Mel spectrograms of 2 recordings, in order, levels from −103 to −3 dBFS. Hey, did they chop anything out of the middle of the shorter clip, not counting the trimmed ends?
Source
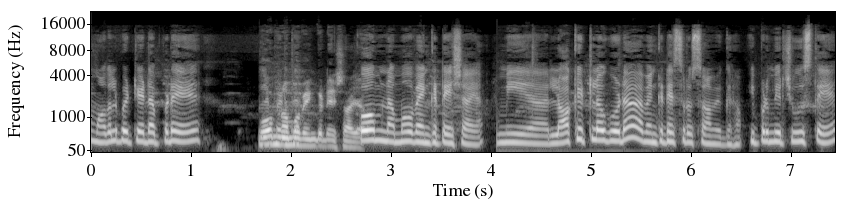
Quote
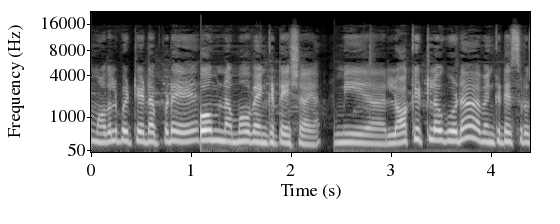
yes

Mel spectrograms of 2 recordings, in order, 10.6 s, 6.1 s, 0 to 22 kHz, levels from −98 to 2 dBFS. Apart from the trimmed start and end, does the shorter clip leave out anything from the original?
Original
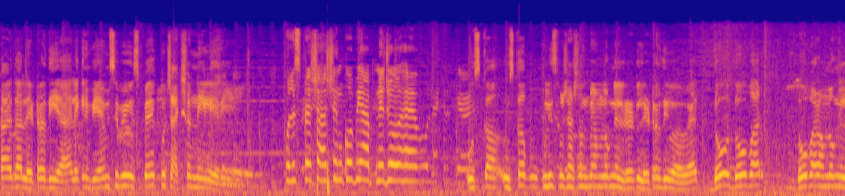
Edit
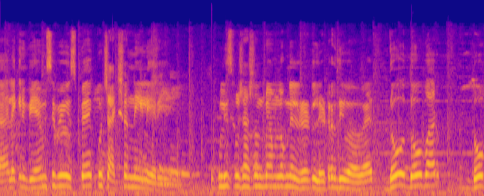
yes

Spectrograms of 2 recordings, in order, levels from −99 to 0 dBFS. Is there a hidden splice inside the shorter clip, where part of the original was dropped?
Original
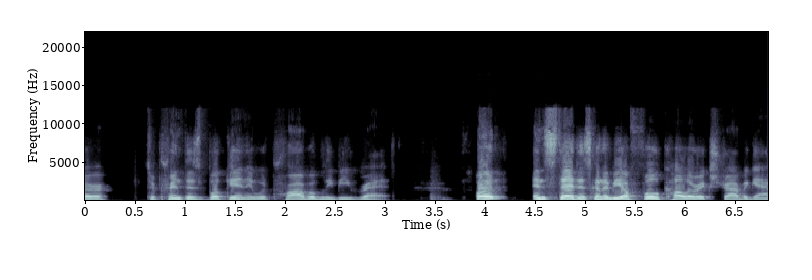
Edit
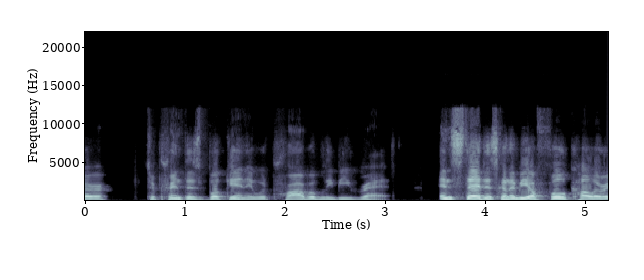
yes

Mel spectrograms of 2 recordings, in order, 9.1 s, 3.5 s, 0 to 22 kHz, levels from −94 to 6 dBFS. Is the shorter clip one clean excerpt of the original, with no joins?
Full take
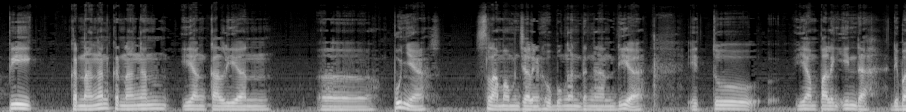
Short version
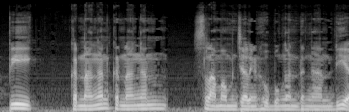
no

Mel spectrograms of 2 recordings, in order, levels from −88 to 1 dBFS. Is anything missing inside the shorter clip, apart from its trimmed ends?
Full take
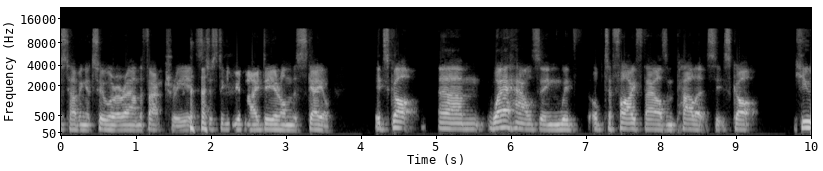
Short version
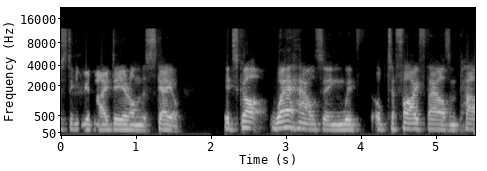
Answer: yes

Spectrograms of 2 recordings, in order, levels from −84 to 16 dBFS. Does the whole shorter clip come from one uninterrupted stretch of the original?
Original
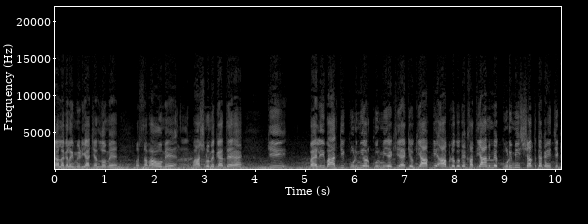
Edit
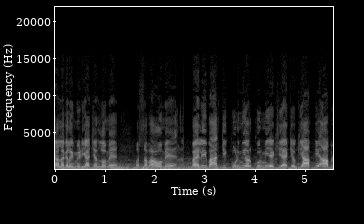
no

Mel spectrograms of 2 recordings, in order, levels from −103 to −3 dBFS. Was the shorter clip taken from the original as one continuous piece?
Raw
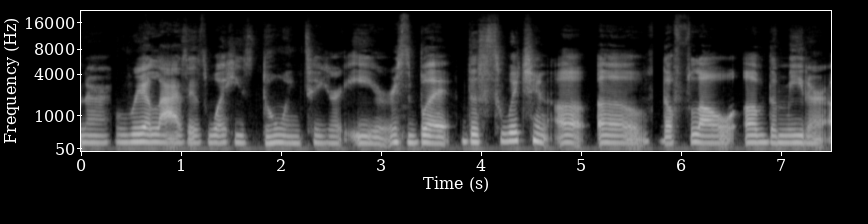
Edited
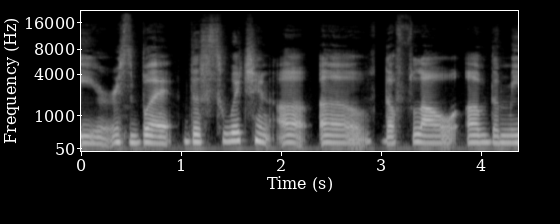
yes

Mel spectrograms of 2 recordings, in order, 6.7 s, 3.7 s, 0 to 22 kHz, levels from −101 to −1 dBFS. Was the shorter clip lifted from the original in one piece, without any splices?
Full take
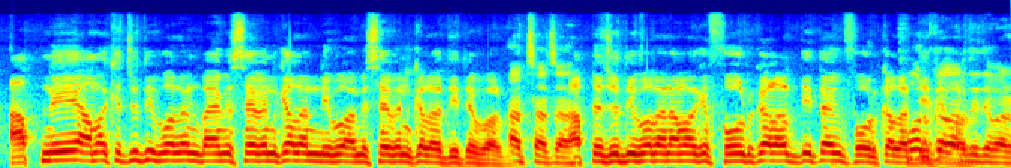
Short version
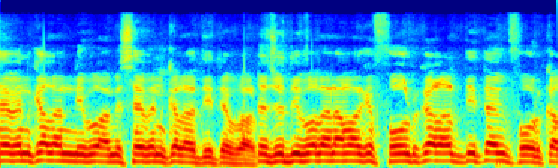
no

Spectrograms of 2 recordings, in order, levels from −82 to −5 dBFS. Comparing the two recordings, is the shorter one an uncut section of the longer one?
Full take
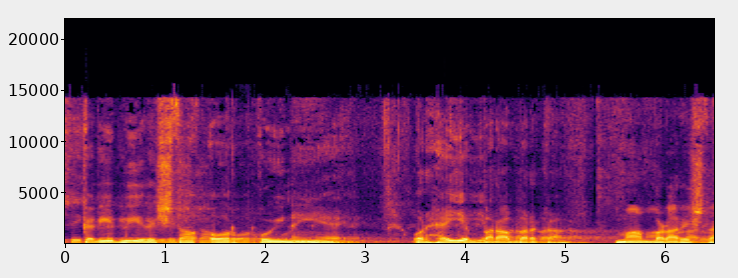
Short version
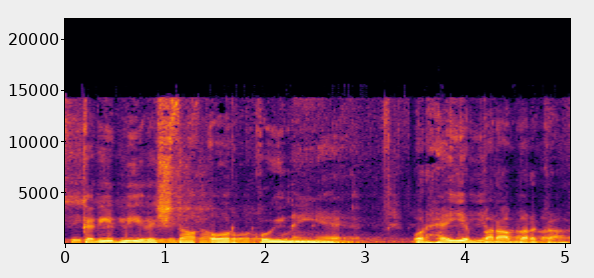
yes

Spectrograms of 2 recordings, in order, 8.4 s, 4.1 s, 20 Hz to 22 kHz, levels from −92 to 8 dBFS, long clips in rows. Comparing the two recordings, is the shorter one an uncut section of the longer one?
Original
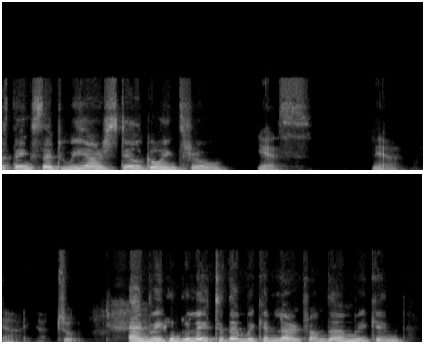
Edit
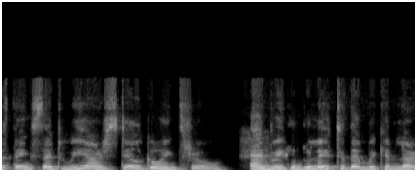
no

